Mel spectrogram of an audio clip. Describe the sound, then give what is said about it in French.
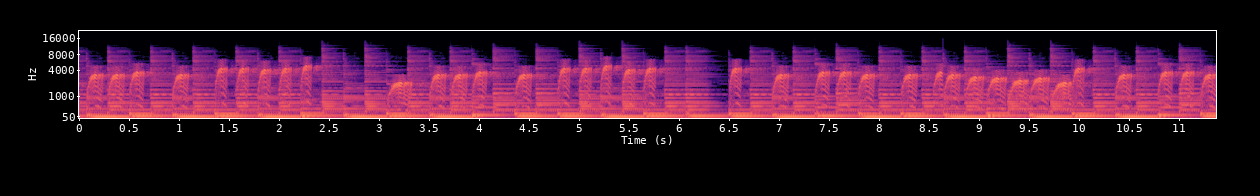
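Duck quacks play as a solo tune inside a French polka-style pop song. Many quick, pitched quacks follow a melody over a steady, bouncing bass beat, with no singing during the passage. “Solo de canard.”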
